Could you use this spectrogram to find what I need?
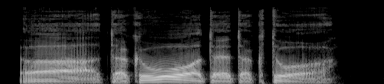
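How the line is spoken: Deep muffled bass. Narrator (Russian): пробасил низкий глухой голос

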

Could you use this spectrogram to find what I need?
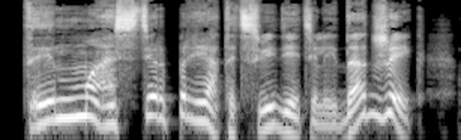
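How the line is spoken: Forced out, strained. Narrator (Russian): выдавил он

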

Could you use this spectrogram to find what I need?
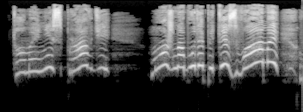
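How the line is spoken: Exclaiming. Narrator (Ukrainian): вигукнула Пепі

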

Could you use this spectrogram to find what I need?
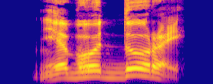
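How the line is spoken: Barked. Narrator (Russian): рявкнул он

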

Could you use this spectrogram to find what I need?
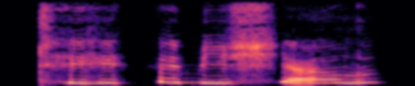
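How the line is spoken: Whimpering, lip curled. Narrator (Russian): кривя нижнюю губу, захныкала Агнес

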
